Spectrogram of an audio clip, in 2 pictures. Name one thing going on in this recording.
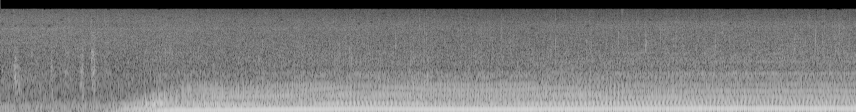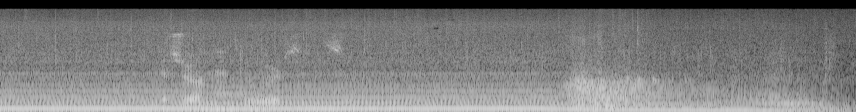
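A vehicle engine starts and runs with a steady drone, revving up briefly.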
